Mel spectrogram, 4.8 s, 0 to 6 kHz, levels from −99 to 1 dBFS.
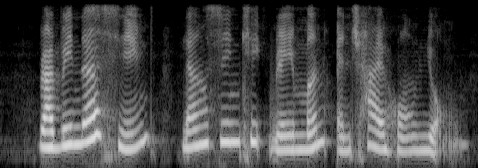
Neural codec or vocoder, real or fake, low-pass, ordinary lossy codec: codec, 24 kHz, 3 kbps, HILCodec; fake; 5.4 kHz; none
